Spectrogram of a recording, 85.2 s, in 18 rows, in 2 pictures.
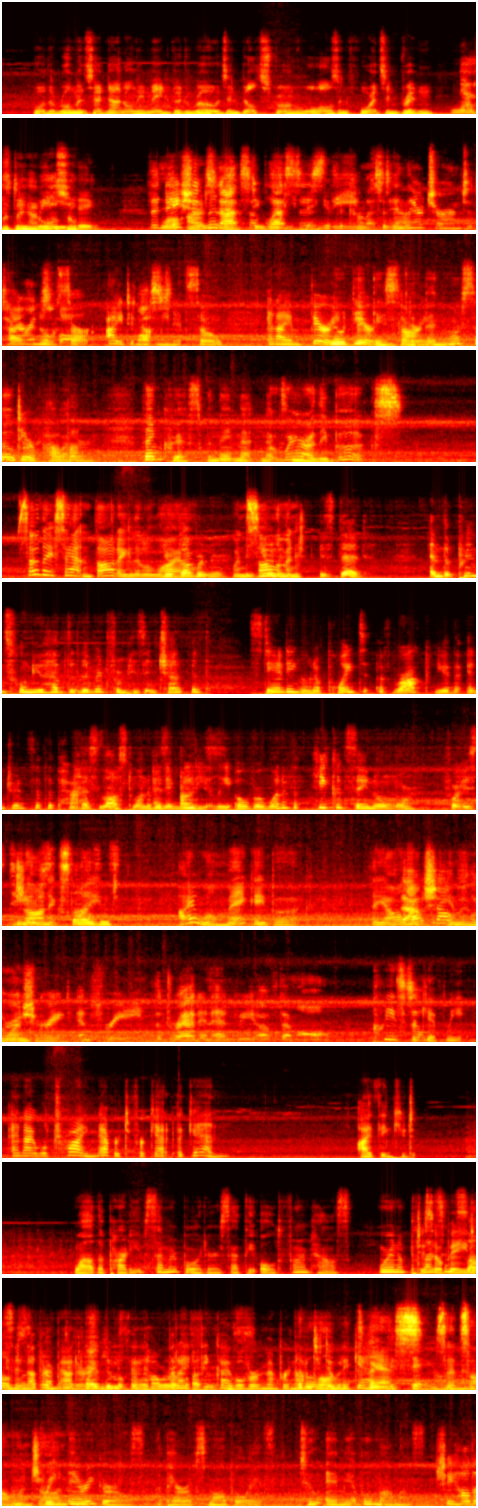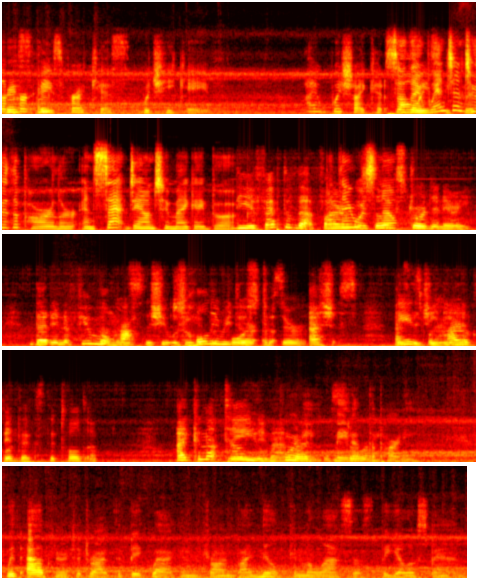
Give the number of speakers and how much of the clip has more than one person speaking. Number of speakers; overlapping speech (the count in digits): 8, about 37%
